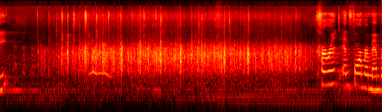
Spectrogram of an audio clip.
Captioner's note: applause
